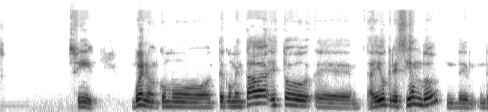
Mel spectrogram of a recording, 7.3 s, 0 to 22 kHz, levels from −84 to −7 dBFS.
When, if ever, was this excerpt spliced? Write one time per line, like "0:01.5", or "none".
none

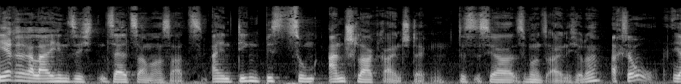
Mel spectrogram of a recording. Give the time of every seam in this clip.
0:02.1
0:04.5

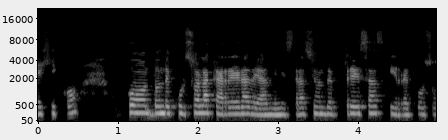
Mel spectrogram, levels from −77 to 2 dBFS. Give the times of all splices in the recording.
none

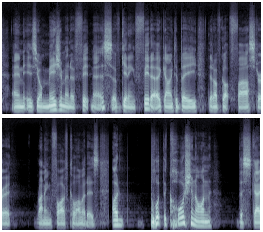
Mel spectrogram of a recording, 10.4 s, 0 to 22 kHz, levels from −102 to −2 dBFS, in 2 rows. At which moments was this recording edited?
0:07.3

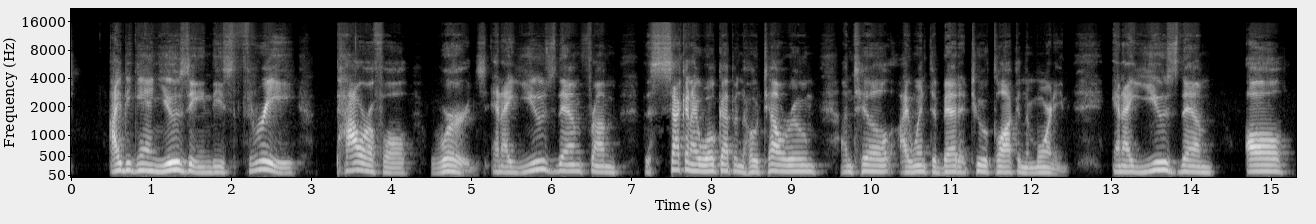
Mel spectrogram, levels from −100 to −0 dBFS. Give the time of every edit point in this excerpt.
none

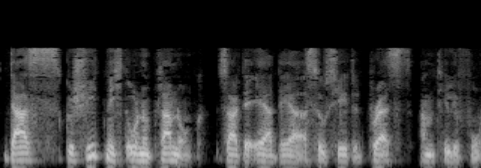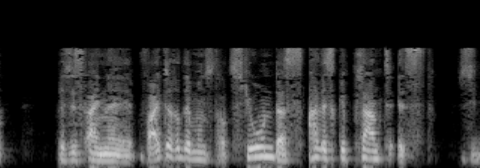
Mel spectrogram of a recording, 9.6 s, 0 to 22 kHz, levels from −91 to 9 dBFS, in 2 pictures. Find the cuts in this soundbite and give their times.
none

